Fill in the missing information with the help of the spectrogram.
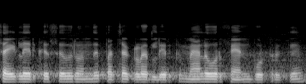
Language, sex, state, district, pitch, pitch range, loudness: Tamil, male, Tamil Nadu, Kanyakumari, 125 Hz, 120-125 Hz, -18 LUFS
